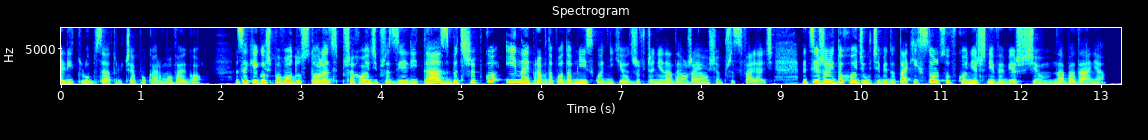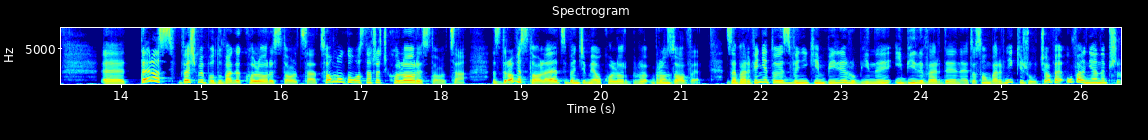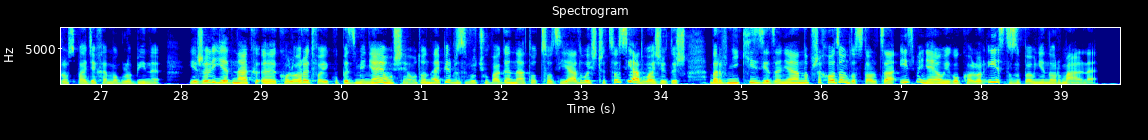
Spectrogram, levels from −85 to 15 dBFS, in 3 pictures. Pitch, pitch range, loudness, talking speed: 230 Hz, 215-265 Hz, -23 LUFS, 150 wpm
